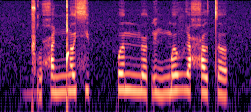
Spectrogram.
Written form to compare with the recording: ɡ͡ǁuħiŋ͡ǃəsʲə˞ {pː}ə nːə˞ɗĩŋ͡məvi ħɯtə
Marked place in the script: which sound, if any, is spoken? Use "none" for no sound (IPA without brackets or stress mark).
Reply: pː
